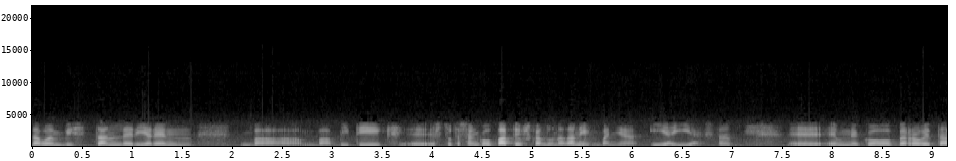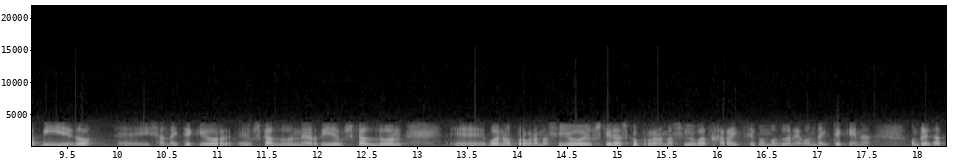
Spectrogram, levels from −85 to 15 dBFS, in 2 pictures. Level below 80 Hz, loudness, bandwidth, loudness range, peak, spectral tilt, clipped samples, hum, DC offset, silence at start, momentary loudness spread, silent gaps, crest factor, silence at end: -70 dBFS; -27 LUFS; 6.8 kHz; 4 LU; -2 dBFS; -6 dB/octave; under 0.1%; none; 0.7%; 0 s; 11 LU; none; 24 dB; 0 s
